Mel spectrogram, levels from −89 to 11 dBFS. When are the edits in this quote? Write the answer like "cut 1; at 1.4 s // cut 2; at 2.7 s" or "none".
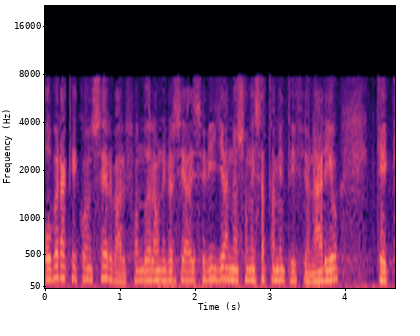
cut 1; at 1.3 s // cut 2; at 3.2 s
